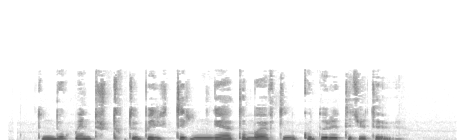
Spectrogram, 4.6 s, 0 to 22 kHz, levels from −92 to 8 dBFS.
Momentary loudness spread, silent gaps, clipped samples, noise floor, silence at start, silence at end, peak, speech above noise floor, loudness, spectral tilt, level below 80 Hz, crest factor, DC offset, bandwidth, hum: 7 LU; none; under 0.1%; -76 dBFS; 0.4 s; 0.6 s; -18 dBFS; 41 dB; -36 LUFS; -4 dB/octave; -78 dBFS; 18 dB; under 0.1%; 11.5 kHz; none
